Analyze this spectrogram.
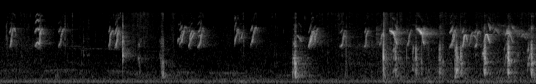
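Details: Mother hen (Gallus gallus domesticus) in Normandy gives low, soft clucks calling her newly hatched chicks to food instead of eating herself, nearly drowned out by the chicks' constant high, thin peeping.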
